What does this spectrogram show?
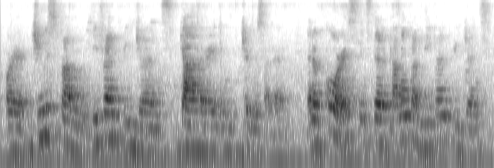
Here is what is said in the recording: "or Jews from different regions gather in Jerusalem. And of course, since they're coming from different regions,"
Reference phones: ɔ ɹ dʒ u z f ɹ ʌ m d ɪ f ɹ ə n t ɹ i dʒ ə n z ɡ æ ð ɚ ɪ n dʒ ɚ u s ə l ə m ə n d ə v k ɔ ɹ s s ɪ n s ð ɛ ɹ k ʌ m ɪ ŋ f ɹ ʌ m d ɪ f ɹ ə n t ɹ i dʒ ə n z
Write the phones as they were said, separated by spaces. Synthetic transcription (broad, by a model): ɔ ɹ dʒ u s f ɹ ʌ m d ɪ f ɹ ə n t ɹ i dʒ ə n s ɡ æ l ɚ ɪ n dʒ ɚ u s ə l ə m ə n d ə v k ɔ ɹ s s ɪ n s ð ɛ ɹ k ʌ m ɪ ŋ f ɹ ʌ m d ɪ f ɹ ə n t ɹ i dʒ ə n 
